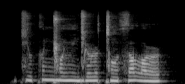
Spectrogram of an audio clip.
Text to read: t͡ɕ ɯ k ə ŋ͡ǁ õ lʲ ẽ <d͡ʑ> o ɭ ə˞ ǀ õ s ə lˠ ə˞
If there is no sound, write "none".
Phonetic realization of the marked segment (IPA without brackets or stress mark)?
d͡ʑ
